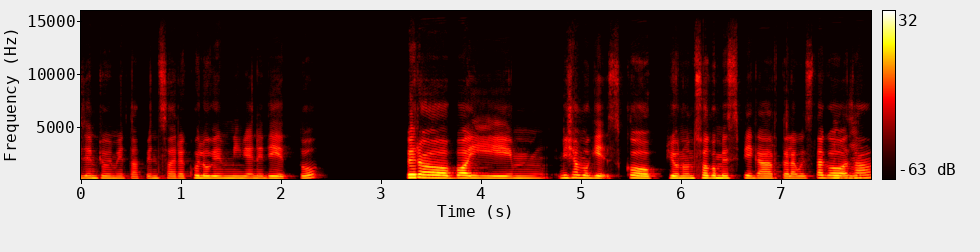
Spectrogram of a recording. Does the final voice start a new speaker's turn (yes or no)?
yes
